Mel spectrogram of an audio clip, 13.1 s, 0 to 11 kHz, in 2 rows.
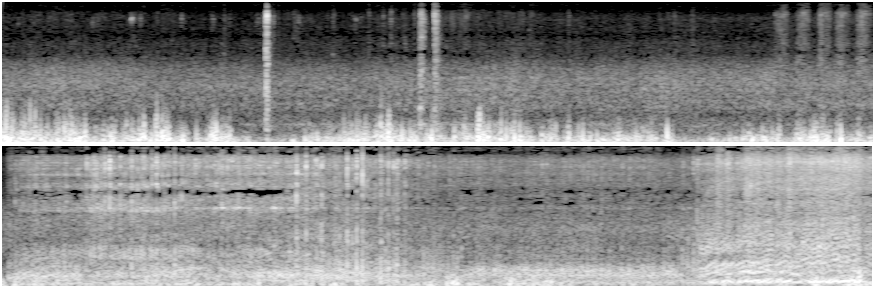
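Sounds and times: hedge trimmer engine running: 6.6 - 13.0.

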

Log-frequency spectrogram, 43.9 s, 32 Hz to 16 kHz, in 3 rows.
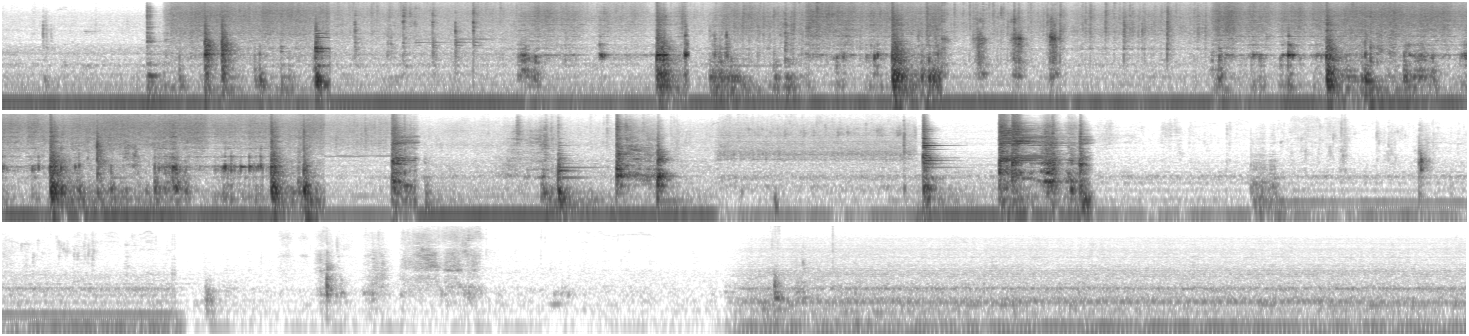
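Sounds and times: onions sizzling in a frying pan: 1.4 - 23.9
spatula scraping a pan: 1.7 - 10.7, 12.1 - 17.9, 20.8 - 21.4, 32.4 - 34.2.

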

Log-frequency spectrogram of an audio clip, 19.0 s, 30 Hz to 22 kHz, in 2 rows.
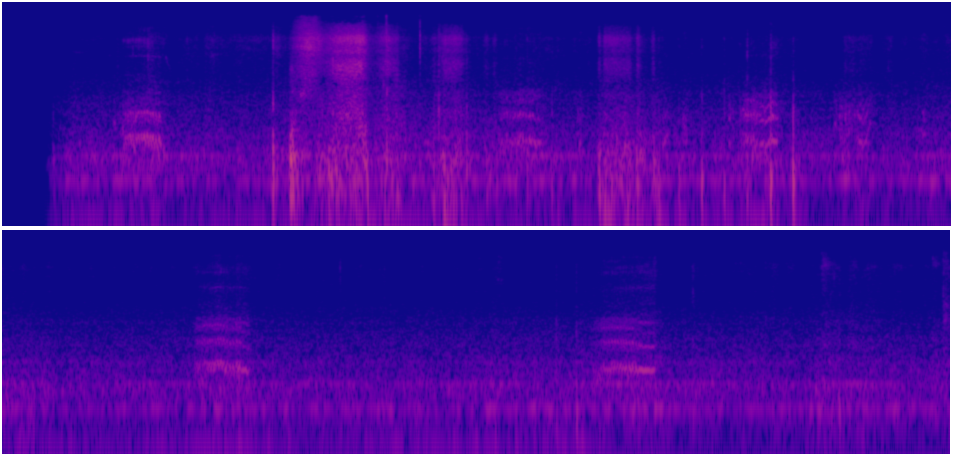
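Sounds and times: cat purring: 1.1 - 1.7, 3.3 - 9.4, 11.3 - 12.1, 14.3 - 16.1.

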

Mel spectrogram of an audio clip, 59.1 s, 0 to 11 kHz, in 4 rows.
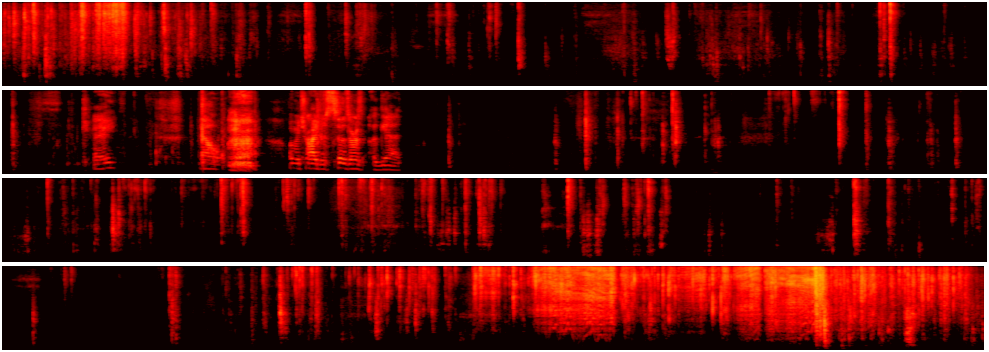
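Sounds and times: plastic crackling: 0.0 - 8.6, 46.7 - 59.0.

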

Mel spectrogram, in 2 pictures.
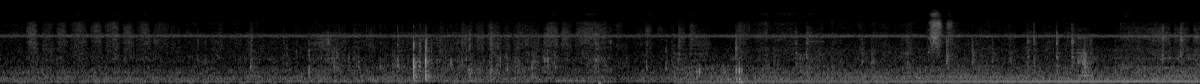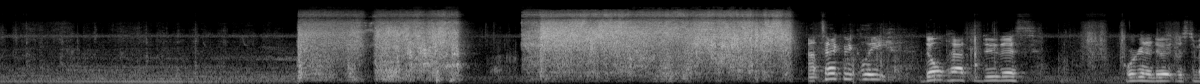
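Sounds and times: pad rubbing painted trim: 0.0 - 15.0, 22.7 - 24.0
compressed air blow gun hissing: 15.0 - 16.6, 17.2 - 20.1.

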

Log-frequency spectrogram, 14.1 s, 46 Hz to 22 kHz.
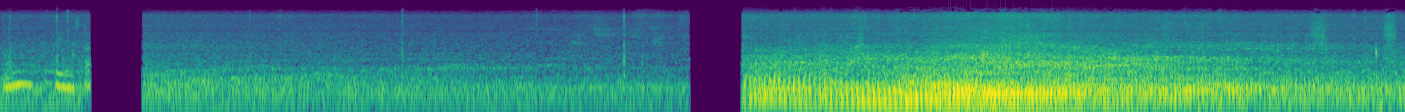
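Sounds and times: vehicle engine running: 7.4 - 14.0.

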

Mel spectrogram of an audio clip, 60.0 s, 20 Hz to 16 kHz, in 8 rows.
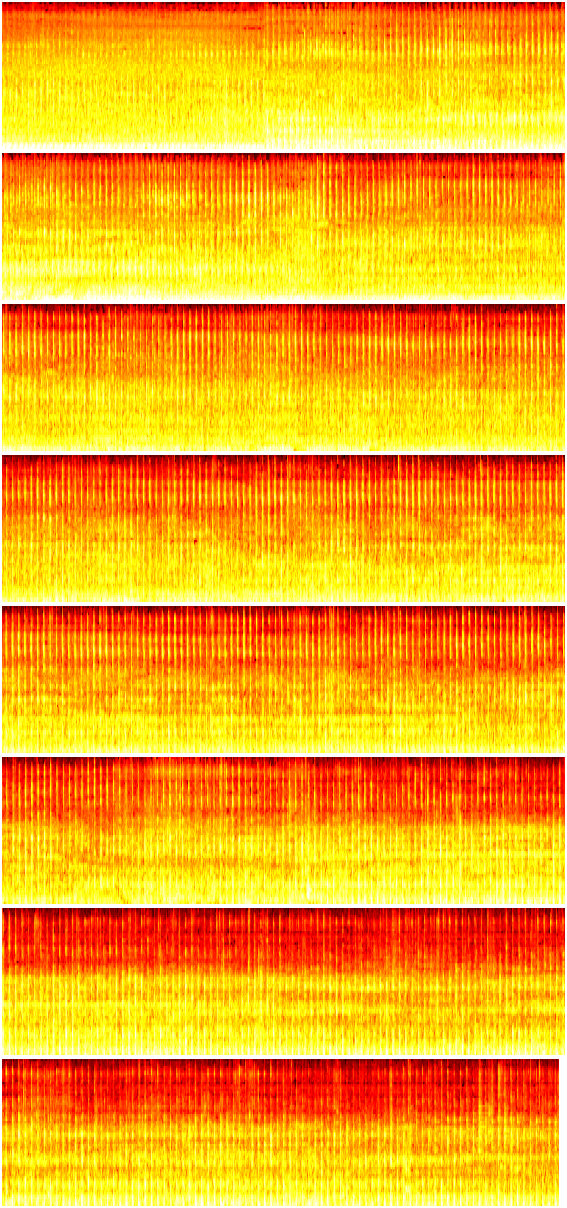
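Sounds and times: small engine knocking: 0.0 - 59.9.

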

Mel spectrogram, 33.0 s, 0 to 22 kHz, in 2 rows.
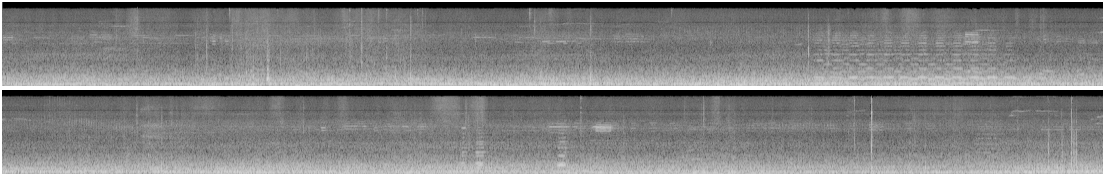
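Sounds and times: traffic rumble: 0.0 - 33.0
car horn beeps: 7.1 - 9.7, 12.1 - 16.0, 21.2 - 23.9, 24.6 - 26.1.

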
